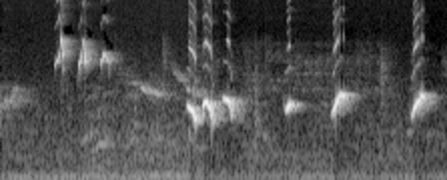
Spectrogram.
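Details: White-rumped shama song used as a lure to provoke singing: sharp high whistles, then a set of mellow downslurred notes repeated about every half second.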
